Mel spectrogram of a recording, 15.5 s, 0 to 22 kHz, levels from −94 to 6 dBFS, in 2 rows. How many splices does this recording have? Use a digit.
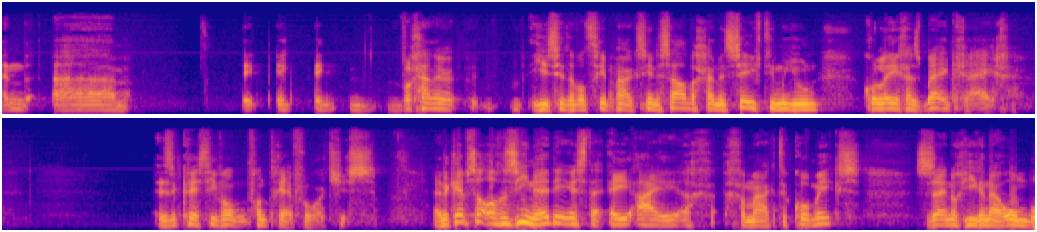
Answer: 0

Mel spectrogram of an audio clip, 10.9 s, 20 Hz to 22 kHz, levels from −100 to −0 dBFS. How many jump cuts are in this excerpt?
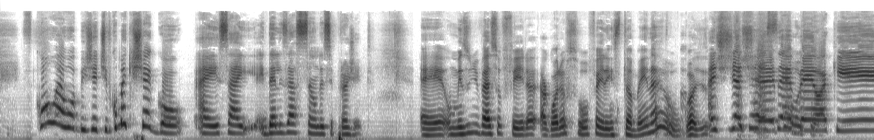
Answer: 0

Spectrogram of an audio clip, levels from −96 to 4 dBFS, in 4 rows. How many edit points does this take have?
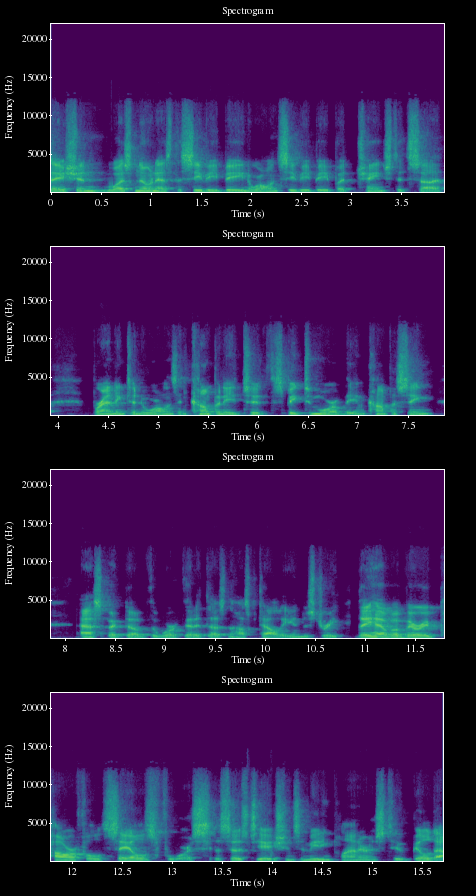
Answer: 2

